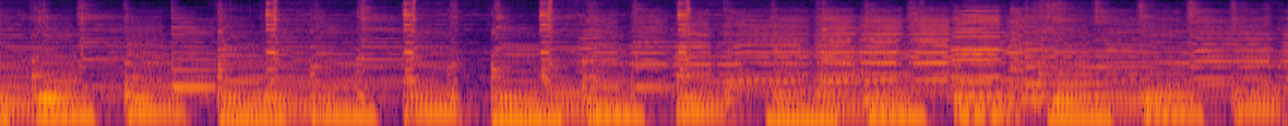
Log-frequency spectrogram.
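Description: Instrumental passage of Paraguayan folk music: an accordion melody over strummed and plucked guitars, with a steady bass line of about two notes a second.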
